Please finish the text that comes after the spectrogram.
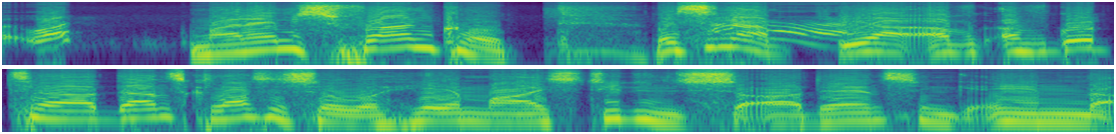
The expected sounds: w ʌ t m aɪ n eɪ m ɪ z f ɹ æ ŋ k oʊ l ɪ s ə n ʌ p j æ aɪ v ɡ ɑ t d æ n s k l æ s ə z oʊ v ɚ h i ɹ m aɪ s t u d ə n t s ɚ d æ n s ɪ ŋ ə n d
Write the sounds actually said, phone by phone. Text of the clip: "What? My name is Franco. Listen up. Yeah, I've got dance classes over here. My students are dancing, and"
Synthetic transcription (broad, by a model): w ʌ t m aɪ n eɪ m ɪ z f ɹ æ ŋ k oʊ l ɪ s ə n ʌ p j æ aɪ v ɡ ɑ t d æ n s k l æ s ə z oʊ w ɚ h i ɹ m aɪ s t u d n t s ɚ d æ n s ɪ ŋ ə n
